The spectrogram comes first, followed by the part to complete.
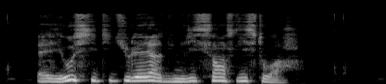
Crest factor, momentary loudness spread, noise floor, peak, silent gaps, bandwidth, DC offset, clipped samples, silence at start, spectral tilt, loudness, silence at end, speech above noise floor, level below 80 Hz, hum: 16 dB; 12 LU; -64 dBFS; -8 dBFS; none; 11.5 kHz; under 0.1%; under 0.1%; 0.4 s; -5.5 dB/octave; -22 LUFS; 0.9 s; 43 dB; -60 dBFS; none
